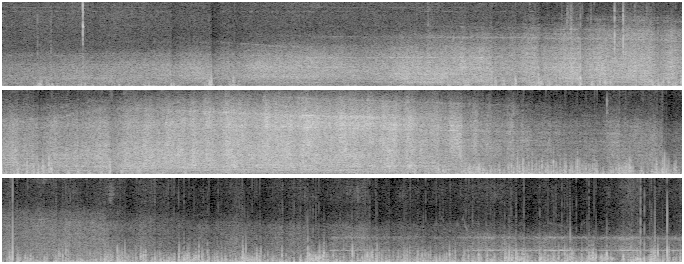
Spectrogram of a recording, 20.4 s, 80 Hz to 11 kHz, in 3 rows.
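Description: Boeing 737 airliner's jet engines on landing: a rising hissing jet noise that peaks about halfway through as the aircraft passes at touchdown, then fades in the highs while a deep rumble grows louder as it rolls out down the runway. A faint steady whine joins in near the end.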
